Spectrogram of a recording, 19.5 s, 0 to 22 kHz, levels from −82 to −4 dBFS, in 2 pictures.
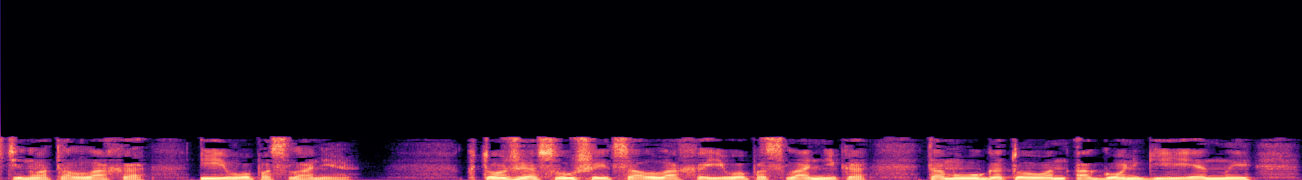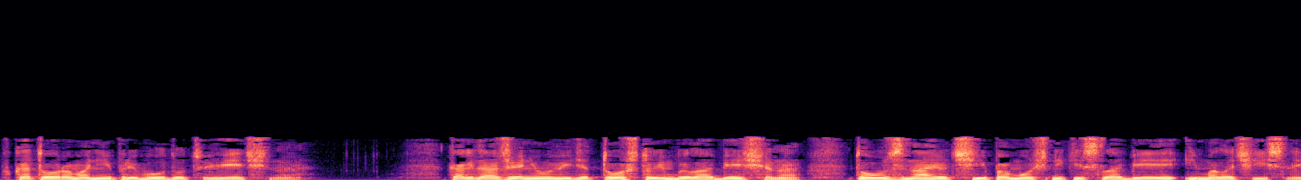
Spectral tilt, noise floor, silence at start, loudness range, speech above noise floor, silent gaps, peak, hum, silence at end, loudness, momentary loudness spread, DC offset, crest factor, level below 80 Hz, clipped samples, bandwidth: -7.5 dB/octave; -53 dBFS; 0 s; 3 LU; 43 dB; none; 0 dBFS; none; 0 s; -11 LUFS; 9 LU; under 0.1%; 10 dB; -28 dBFS; under 0.1%; 5.4 kHz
